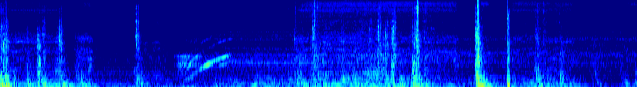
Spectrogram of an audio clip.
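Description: VCR tape-transport sound effect: a low steady hum with scattered clicks, a short rising motor whir about two seconds in, and two sharp mechanical clunks near the end.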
